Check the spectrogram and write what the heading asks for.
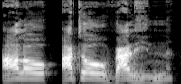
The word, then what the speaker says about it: Otto Wallin: New Jersey, because Kisner's heavyweight contest against Automatic Otto Wallin, that's how you pronounce his name, of Sundsvall, Sweden, that ended at the end of the first round after an unintentional headbutt.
